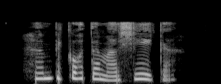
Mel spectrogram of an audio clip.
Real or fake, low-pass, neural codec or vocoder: real; 7.2 kHz; none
